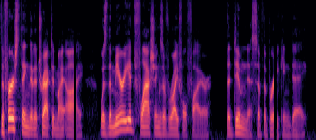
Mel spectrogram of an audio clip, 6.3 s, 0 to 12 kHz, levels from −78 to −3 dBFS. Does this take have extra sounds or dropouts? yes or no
yes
